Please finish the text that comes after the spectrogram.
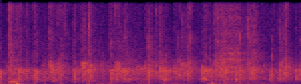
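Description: An audience breaks into sustained applause, a dense, loud wash of many hands clapping steadily for about three seconds, with no one speaking over it.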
